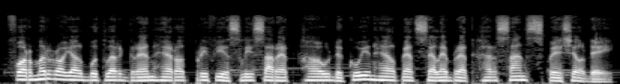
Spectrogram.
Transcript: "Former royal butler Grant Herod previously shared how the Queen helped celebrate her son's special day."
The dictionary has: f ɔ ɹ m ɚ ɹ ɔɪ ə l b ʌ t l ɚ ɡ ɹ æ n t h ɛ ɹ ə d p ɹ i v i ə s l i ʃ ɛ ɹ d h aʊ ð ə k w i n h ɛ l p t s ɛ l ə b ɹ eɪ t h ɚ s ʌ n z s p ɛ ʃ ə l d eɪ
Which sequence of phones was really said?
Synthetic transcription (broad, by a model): f ɔ ɹ m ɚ ɹ ɔɪ ə l b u t l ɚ ɡ ɹ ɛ n h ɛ ɹ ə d p ɹ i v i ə s l i s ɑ ɹ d h aʊ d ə k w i n h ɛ l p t s ɛ l ə b ɹ eɪ t h ɚ s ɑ n s p ɛ ʃ ə l d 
